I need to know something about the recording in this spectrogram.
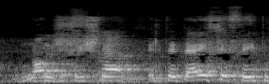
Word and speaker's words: Krishna: Quando você pronuncia o ri, a língua não vai lá para trás?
